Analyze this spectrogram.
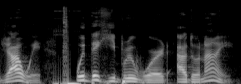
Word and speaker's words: Yahweh: scholars today agree that the original pronunciation of the titagram was something like Yahweh nobody had even pronounced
